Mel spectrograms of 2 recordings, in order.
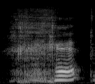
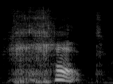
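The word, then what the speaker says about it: חית: And then we have Gimel, Dalet, Hey, Vav, Zayin, Chet, which has a guttural sound. Chet, not Chet. It's Chet.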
